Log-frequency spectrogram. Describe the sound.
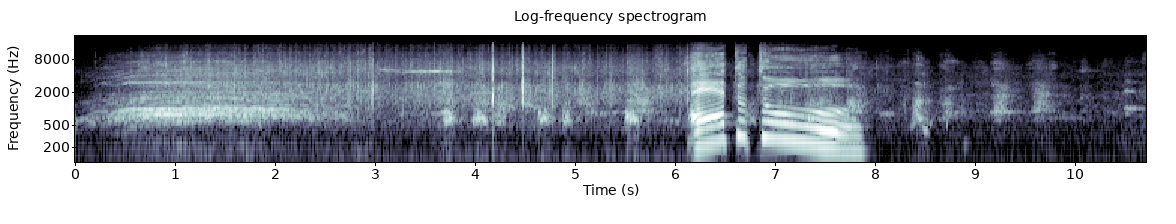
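Dogs bark loudly in a short burst of a few sharp, rising yelps, following a stretch of people talking and some faint background clatter.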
